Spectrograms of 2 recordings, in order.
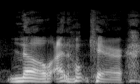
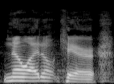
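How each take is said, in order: First: It sounds grudging and annoyed. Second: It sounds plain and sincere. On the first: She actually does object. "But really, it was like ... it was like kind of that tone" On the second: She seems to have no objection. "If I just text it, you know, and she's like"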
